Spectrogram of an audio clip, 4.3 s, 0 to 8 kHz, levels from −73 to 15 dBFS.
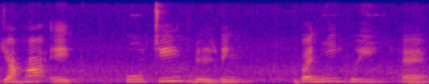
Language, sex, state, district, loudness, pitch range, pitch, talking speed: Hindi, female, Haryana, Jhajjar, -19 LUFS, 225-270 Hz, 230 Hz, 95 wpm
